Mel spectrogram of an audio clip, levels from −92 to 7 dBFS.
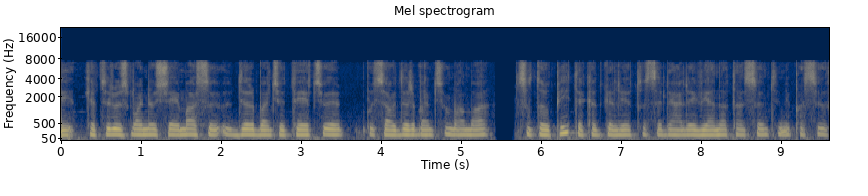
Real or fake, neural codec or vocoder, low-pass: fake; codec, 16 kHz, 2 kbps, FunCodec, trained on Chinese and English, 25 frames a second; 7.2 kHz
